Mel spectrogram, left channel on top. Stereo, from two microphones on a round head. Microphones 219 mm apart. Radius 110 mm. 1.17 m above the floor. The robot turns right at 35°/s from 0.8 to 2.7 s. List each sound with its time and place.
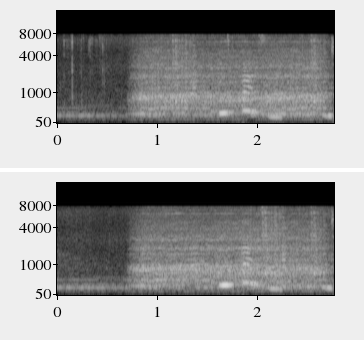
1.6 s a woman speaking: 140° left, 2 m; by 2.8 s 175° left, 2 m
